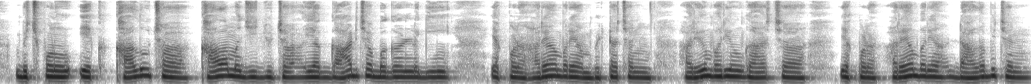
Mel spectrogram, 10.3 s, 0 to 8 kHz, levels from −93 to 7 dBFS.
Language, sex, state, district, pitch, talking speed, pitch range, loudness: Hindi, male, Uttarakhand, Tehri Garhwal, 160 Hz, 185 wpm, 150-175 Hz, -14 LUFS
